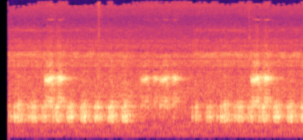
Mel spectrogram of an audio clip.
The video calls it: Frog sounds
